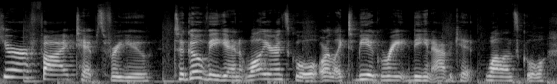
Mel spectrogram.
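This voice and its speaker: Over noticeable background noise, a woman talks at a very fast pace with a medium pitch. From Vietnamese heritage. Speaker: vegan food blogger. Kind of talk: casual talk to camera. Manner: loud.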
